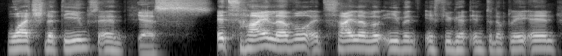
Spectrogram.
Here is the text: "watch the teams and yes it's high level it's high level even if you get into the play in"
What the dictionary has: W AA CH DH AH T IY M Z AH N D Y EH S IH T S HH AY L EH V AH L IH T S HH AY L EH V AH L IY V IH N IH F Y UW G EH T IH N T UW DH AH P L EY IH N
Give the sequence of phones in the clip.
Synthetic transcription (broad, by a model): W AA CH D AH T IY M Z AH N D Y EH S IH T S HH AY L EH V AH L IH T S HH AY L EH V AH L IY V IH N IH F Y UW G EH T IH N T UW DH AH P L EY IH N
